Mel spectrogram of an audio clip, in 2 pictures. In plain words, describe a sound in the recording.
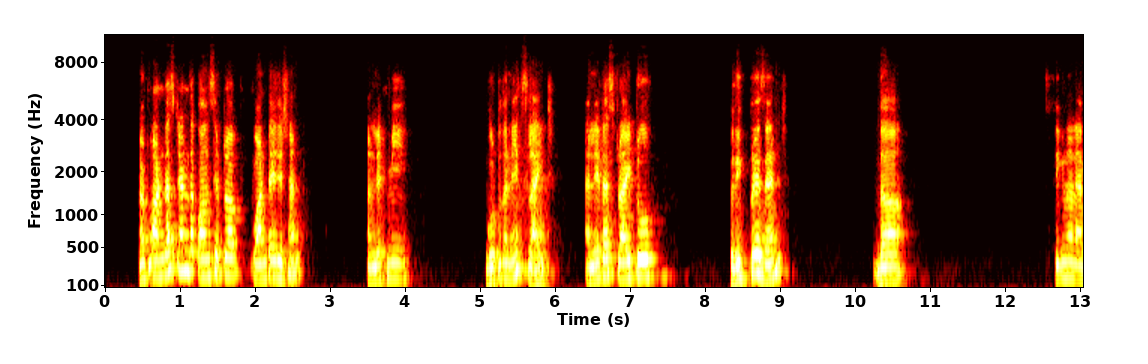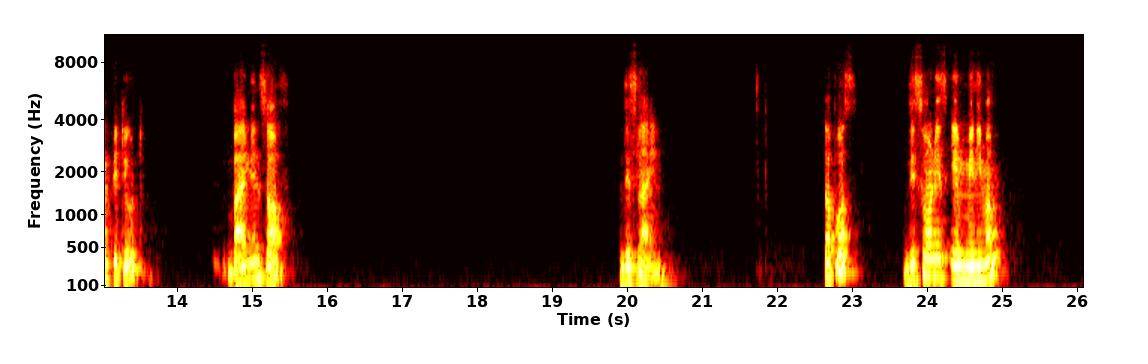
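A man lectures calmly into a microphone, in short phrases with pauses.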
